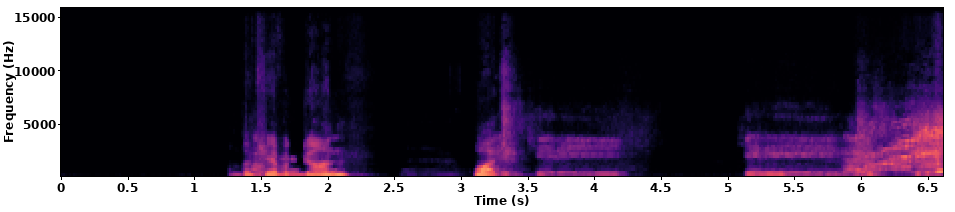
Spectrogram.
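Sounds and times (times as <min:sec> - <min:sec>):
speech: 0:01.3 - 0:02.3, 0:03.1 - 0:03.7
cat yowling aggressively: 0:05.9 - 0:06.6.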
